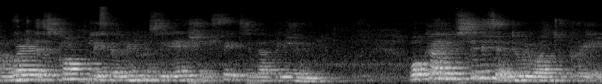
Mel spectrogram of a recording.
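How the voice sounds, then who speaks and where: A woman at a medium pitch, talking at a fairly quick pace with ordinary pitch variation, amid audible room echo and noticeable background noise. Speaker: conference speaker. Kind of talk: academic conference talk. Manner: fast.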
